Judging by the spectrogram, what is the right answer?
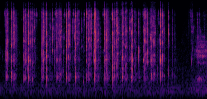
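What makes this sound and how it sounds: An oxide spray bottle with pigment settled on the bottom and a mixing ball inside is shaken side to side like a bell, producing a rapid series of sharp, bright clicks as the ball rattles. The ball rattles freely, showing the pigment has been loosened and mixed.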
